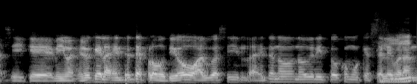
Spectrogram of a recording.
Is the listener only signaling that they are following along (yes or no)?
no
